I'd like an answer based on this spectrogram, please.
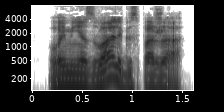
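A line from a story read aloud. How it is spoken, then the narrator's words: Pleasant low voice. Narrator (Russian): спросил приятным низким голосом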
